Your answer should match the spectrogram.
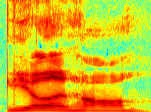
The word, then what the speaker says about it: Gyllenhaal: It's like Gyllenhaal.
